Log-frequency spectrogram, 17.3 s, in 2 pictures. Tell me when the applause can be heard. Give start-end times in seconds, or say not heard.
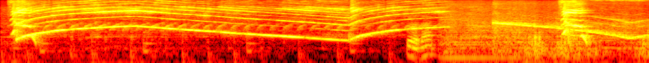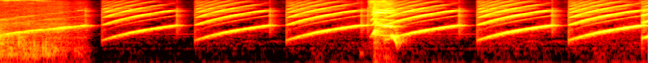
not heard.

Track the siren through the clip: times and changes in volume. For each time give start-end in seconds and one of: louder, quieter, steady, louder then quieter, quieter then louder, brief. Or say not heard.
0.0-17.2 quieter then louder.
